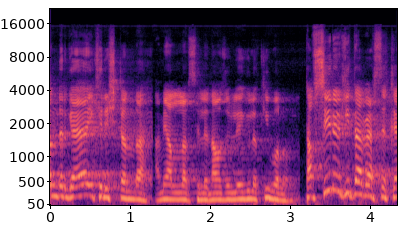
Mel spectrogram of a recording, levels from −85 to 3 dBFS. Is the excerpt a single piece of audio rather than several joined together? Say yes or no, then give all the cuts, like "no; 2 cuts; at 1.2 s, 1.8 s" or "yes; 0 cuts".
no; 2 cuts; at 1.3 s, 3.0 s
